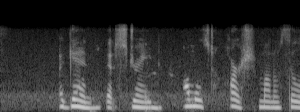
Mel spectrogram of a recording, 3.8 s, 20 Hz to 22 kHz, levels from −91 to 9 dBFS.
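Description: From 0.0 to 0.83 s, and again from 1.16 to 2.8 s, the other side's voice leaks through. A second voice sits faint beneath the speech, about 35 dB down at first and about 30 dB down later. The loudspeaker echo was likely not fully cancelled.

Speech is suppressed in double talk at 0.72 to 0.77 s. The main voice dips by about 5 dB. From 1.3 to 2.44 s it drops harder, by up to about 15 dB, for roughly 0.4 s in all. The echo canceller likely turned the talker down with the echo.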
